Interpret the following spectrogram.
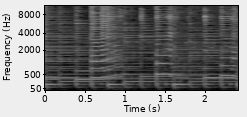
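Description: Background music: a fingerpicked acoustic guitar playing a steady run of plucked notes.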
